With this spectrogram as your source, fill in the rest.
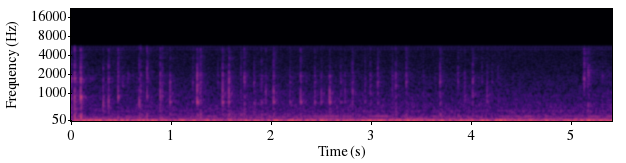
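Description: Long dark-painted nails tap rapidly on a small, hollow, rectangular printed cardboard perfume box labeled "Red Room." The result is a quick run of light, dry clicks and patters over a steady low hum.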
